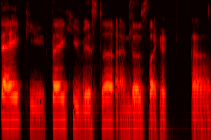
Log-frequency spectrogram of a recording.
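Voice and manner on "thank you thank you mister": put-on high, tearful, crying child voice. Voicing a rescued kid hugging a player: crying kid voice. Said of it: "he's like".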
